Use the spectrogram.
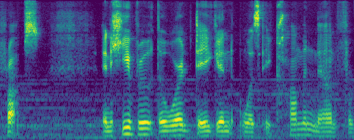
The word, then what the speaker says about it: Dagon: So it's pronounced Dagon. Dagon.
